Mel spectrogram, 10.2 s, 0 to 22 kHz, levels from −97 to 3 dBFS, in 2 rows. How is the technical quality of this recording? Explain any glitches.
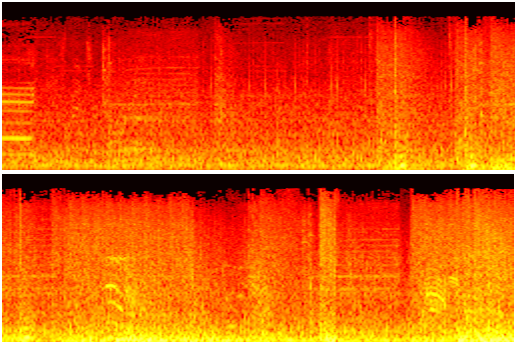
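The recording is marred by one persistent fault. From 2.09 s to 10.23 s a train of clicks runs, about seven per second at an uneven pace, roughly fifty in all, peaking a few dB above the sound. Likely interference from nearby equipment or a faulty connection, it ticks throughout, showing as thin vertical spikes on the waveform and broadband vertical lines on a spectrogram.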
